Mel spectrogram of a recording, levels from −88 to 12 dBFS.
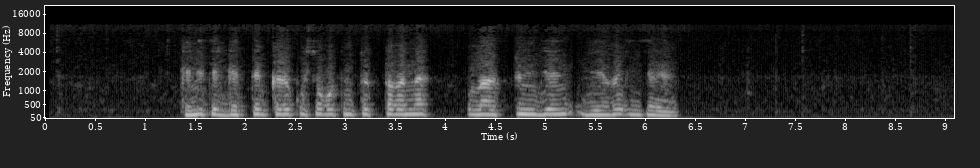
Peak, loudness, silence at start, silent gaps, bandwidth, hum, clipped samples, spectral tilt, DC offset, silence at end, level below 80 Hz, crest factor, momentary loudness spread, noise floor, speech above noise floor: -8 dBFS; -24 LUFS; 1.35 s; none; 11 kHz; none; under 0.1%; -8.5 dB/octave; under 0.1%; 2.75 s; -58 dBFS; 18 dB; 6 LU; -62 dBFS; 39 dB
